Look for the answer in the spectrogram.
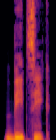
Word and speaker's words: Bezirk: Since the 2001 administrative reform, it has been made up of 12 boroughs or districts, German, Bezirk, pronounced Bezirk, each with its own local government, though all boroughs are subject to Berlin's city and state government.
